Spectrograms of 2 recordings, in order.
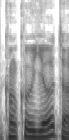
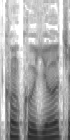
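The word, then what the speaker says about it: cancoillotte: moi je dis cancoyote, il y a des gens qui disent cancoyote. – Cancoyote. il y, a plusieurs manières de, de, le prononcer. C'est un des produits emblématiques de la gastronomie franc-comtoise.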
